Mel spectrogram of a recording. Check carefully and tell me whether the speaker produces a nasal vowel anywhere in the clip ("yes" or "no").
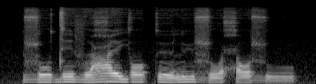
no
